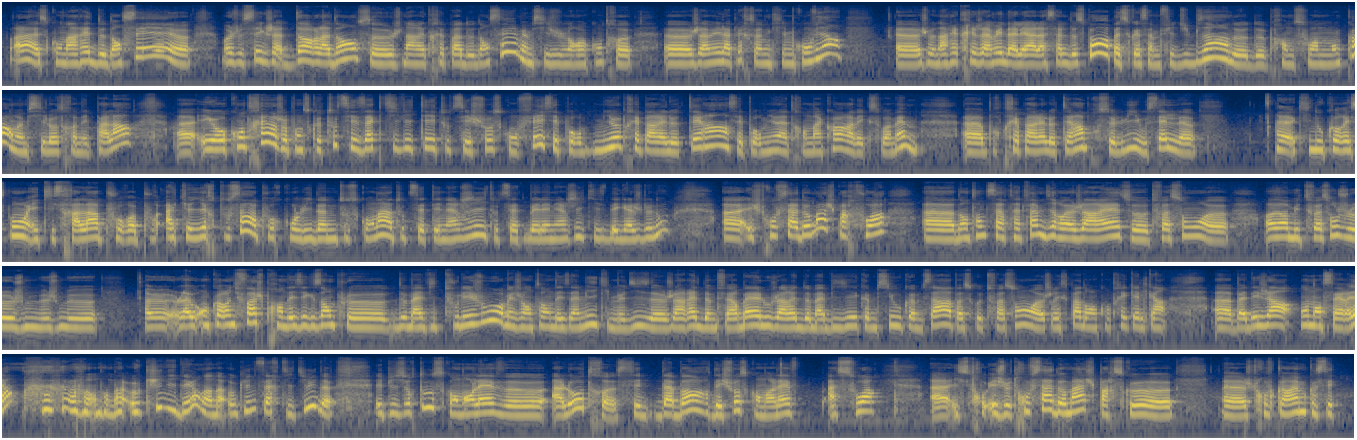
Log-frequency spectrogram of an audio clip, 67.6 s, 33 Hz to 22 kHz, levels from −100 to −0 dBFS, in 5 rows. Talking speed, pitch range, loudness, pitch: 225 wpm, 195-245 Hz, -18 LUFS, 215 Hz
